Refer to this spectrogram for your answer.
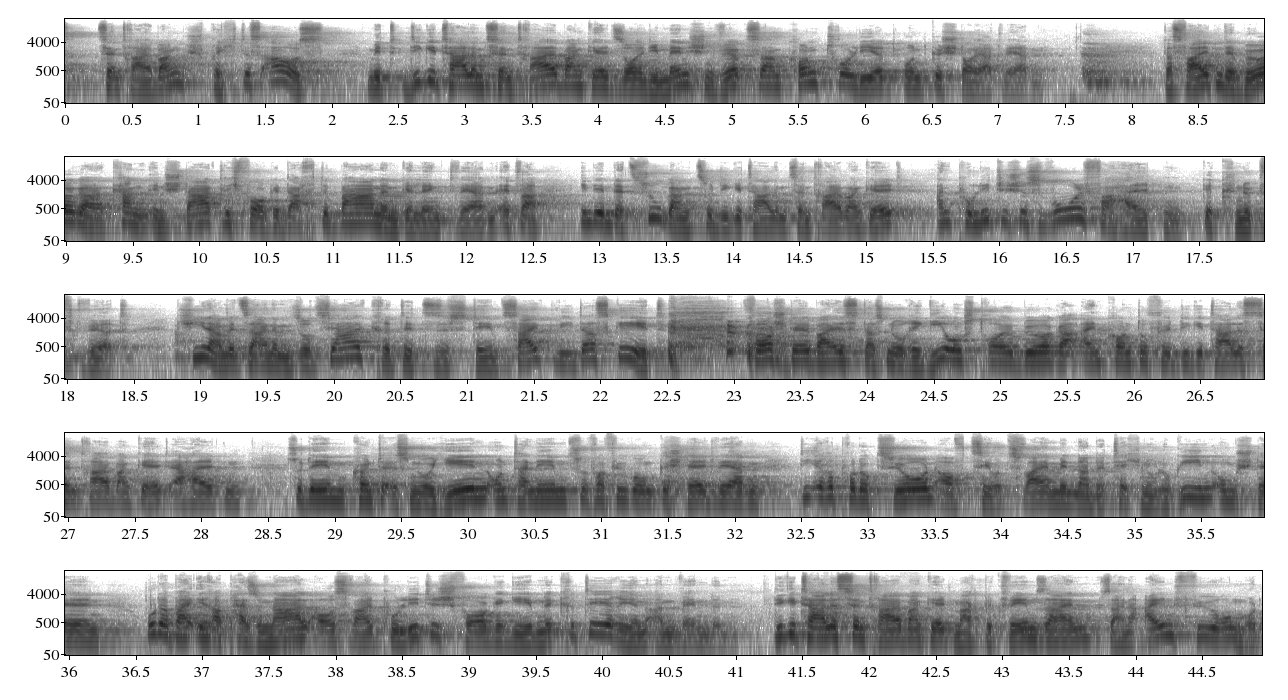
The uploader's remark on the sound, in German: Aufgenommen auf dem Forum Freiheit der Friedrich August von Hayek-Gesellschaft am 14. Oktober 2020 in Berlin.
